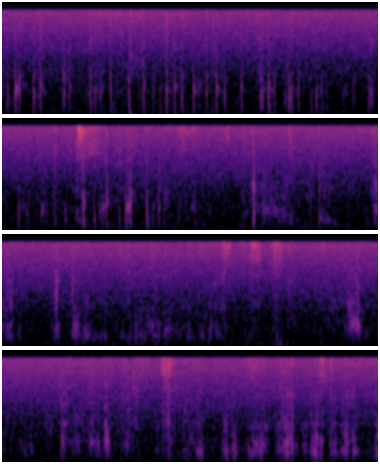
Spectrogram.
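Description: Fingertips tap a small, hollow white plastic glue squeeze bottle with an orange nozzle cap, held in the hand in front of the mic. The result is a quiet, steady stream of quick, light, hollow taps and clicks centered in the midrange, each dying away almost instantly, over a faint low hum.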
